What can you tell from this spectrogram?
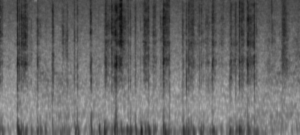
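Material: Cork.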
